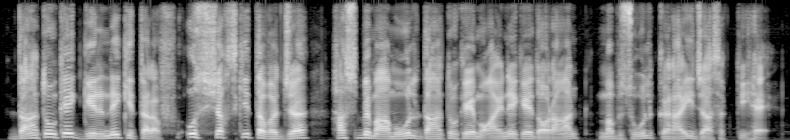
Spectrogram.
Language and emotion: Urdu, neutral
